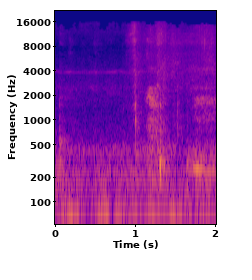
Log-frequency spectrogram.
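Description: A woman's short, soft, breathy giggle: a few brief voiced sounds in the second half, after a small click about a second in.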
